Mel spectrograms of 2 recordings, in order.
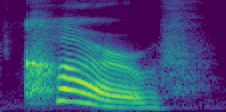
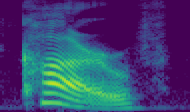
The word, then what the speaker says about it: curve: Curve. It's not carve, it's curve. Church.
